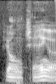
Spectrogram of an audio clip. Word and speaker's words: Pyeongchang: Thanks for that pronunciation of Pyeongchang.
